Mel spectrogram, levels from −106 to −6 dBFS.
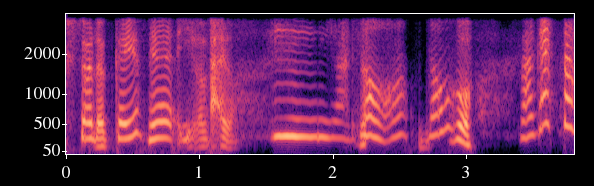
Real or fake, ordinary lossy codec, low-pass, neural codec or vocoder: fake; none; 3.6 kHz; codec, 16 kHz in and 24 kHz out, 0.4 kbps, LongCat-Audio-Codec, four codebook decoder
